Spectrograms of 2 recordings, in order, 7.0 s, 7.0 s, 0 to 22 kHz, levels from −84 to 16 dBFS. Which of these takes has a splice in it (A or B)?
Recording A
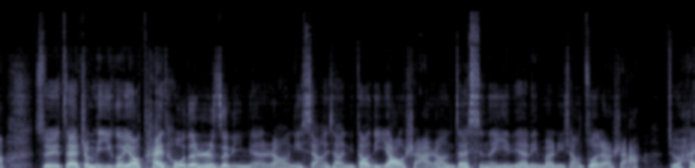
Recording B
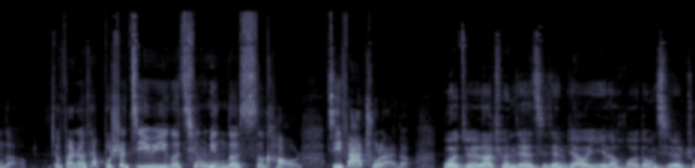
B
